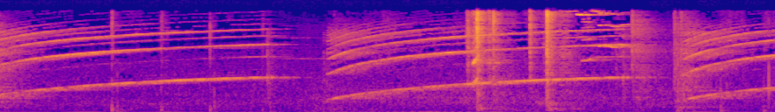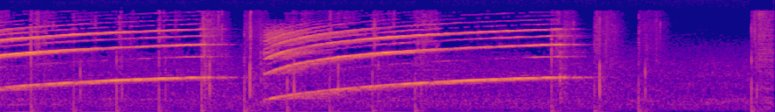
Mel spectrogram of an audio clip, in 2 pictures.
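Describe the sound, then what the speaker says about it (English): Rising, whooping electronic alarm in the Life is Strange video game, repeating about four times in long sweeping wails, loud and steady with a few sharp clicks between cycles. "please turn off that alarm since that's your job"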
